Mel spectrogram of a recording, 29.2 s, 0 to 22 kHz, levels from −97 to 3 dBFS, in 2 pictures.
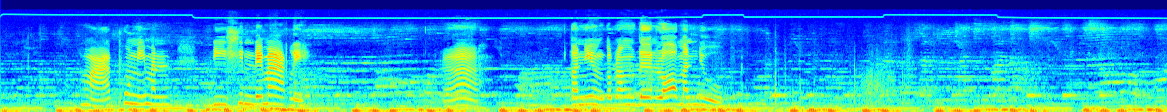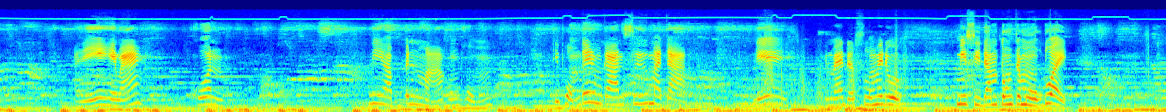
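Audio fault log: throughout: switching supply whistle, a faint high whistle drifting between about 10.7 and 12.8 kHz, roughly 30 dB down, from a power supply switching in audible burst mode or beating with another supply.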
